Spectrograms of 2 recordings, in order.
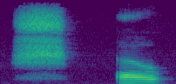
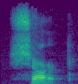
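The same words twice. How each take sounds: First: It is said slowly, split into parts. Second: It is said quickly as one word.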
